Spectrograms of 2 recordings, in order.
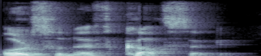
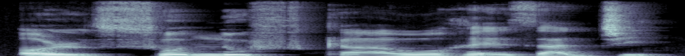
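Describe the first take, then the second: First: No extra vowels; consonants are clustered together. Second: Extra vowels are inserted, giving many separate syllables. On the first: The speaker calls it right. "c'est la version euh, énochienne" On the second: The speaker calls it wrong. "c'est la version à peu près Golden Dawn, où je rajoute des voyelles"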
